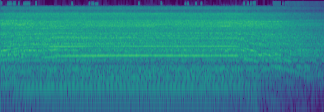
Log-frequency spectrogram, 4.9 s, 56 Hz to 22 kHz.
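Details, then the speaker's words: Vintage Hoover 1334 vacuum cleaner after refurbishment: high motor whine with a rough, clattering rumble underneath like a train trolley, winding down on switch-off; worn motor bearings. "I'm having issues with the bearings of the motor. It sounds like a train trolley, that's all I can say. It just sounds absolutely dreadful."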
